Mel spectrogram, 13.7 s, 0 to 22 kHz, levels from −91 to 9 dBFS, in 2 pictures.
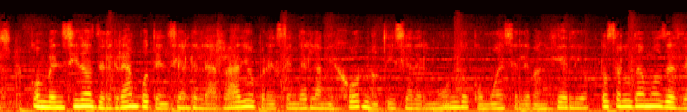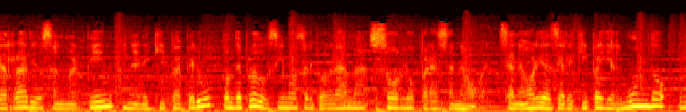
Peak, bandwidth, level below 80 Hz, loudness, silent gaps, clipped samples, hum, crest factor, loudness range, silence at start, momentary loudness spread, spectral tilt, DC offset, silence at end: -4 dBFS; 9.8 kHz; -38 dBFS; -20 LUFS; none; under 0.1%; none; 16 dB; 5 LU; 0 s; 12 LU; -6 dB/octave; under 0.1%; 0 s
